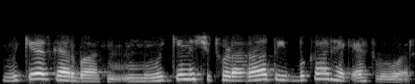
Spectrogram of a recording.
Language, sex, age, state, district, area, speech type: Kashmiri, male, 18-30, Jammu and Kashmir, Baramulla, rural, conversation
